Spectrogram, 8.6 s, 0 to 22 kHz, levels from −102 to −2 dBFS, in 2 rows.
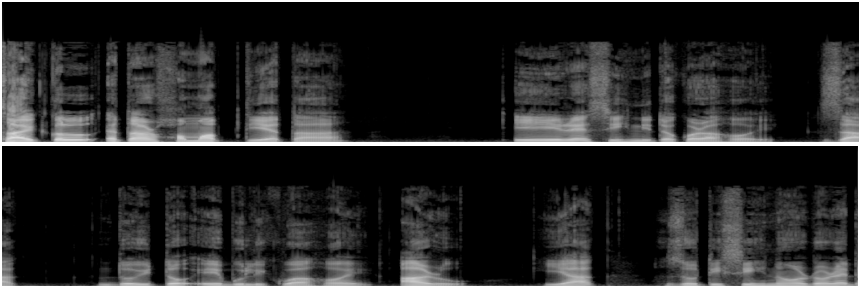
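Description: From 0.02 to 0.1 s, microphone overload flattens the loudest peaks with a harsh crackle, likely from input driven about 8 dB past full scale. Microphone volume stepped down at 0.06 s and again at 1.05 s, dropping the level suddenly by about 3 dB, then about 5 dB, likely automatic gain correction reacting to clipping.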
